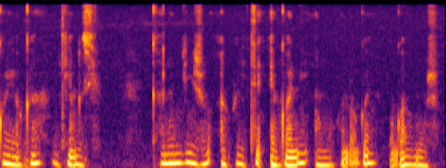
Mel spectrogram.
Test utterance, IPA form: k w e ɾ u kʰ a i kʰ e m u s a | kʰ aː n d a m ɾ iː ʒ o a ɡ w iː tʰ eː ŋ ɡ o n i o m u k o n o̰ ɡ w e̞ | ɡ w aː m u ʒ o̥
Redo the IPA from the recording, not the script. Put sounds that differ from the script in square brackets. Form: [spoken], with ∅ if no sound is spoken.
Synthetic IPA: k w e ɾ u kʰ a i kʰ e m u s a | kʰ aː n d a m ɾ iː ʒ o a [k] w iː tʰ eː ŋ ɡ o n i o m u k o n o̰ ɡ w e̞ | ɡ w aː m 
